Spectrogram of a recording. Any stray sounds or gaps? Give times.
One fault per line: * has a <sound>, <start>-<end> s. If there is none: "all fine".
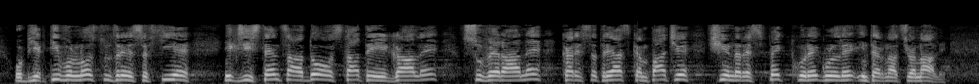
all fine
